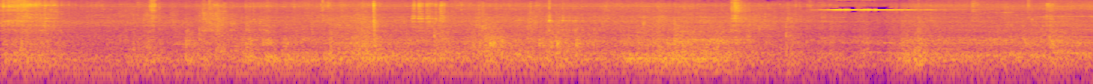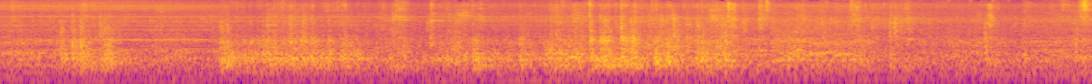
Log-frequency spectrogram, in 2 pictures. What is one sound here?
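Train wheels clatter and squeal over the rails.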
